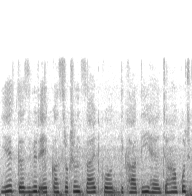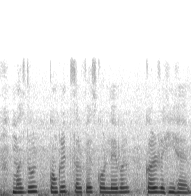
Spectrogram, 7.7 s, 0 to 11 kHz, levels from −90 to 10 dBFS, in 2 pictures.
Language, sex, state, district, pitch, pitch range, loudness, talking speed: Hindi, female, Arunachal Pradesh, Lower Dibang Valley, 245 Hz, 235-260 Hz, -14 LUFS, 140 wpm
